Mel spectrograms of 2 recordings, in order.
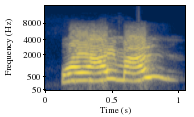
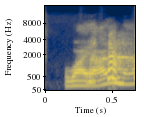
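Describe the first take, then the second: First: High, loud laughing Geordie echo; Geordie accent. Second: Loud, hammy Geordie attempt; mock Geordie, punch "man" up; Geordie accent. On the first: Pretend. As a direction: squeal the Geordie line back. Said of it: "Was that a good go?". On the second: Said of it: "can you do a Geordie accent".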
